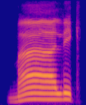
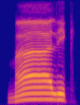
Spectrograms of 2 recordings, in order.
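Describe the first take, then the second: Both takes have the same delivery.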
